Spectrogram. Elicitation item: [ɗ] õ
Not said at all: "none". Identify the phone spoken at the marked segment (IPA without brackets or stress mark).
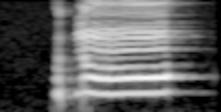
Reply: ɗ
